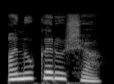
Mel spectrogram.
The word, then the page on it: ಅನುಕರಿಸು: Kannada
